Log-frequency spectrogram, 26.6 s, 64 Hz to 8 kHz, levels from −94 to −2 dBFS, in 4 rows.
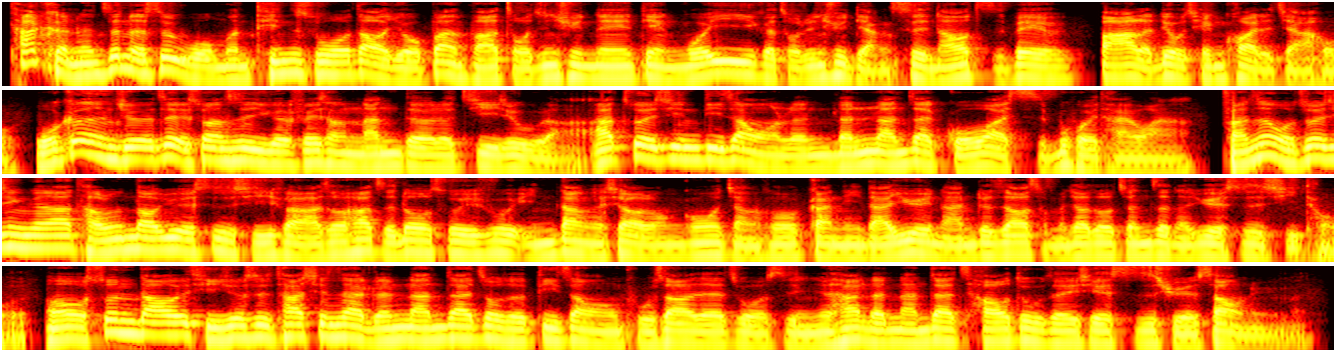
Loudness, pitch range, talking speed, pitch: -19 LUFS, 95-120 Hz, 385 characters per minute, 105 Hz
